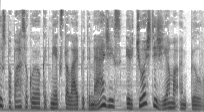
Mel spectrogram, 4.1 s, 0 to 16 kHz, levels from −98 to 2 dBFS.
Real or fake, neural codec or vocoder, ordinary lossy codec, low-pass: real; none; MP3, 48 kbps; 14.4 kHz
